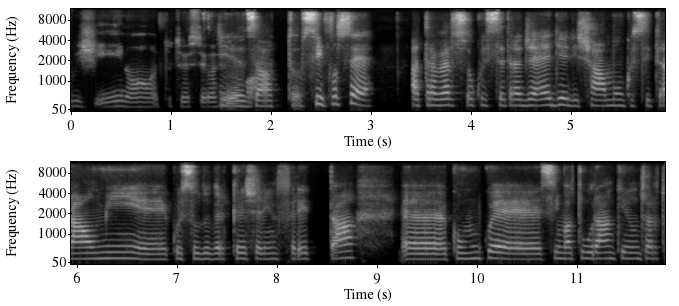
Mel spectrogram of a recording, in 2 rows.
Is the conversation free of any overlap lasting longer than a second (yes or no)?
yes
